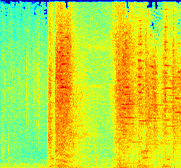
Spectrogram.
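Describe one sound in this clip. A blade slashes and strikes with heavy, crunching hits.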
